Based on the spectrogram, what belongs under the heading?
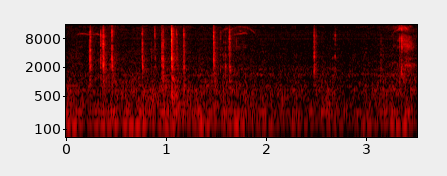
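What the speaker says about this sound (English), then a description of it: "I'm just clicking on the wrong keys." Computer keyboard being typed on, a quiet run of light, irregular key clicks at close range over a faint steady hum, with no voices.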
